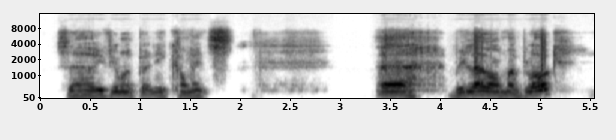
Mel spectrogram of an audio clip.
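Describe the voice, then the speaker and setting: Here a man's pitch is fairly high and his tone dark and mellow. His intonation stays fairly even. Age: 60s. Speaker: vlogger with leukemia. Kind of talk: personal video diary.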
